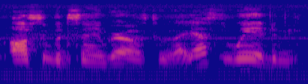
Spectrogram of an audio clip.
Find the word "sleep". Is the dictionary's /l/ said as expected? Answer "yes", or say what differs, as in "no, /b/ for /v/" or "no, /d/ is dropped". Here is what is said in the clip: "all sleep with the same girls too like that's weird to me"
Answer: no, /l/ is dropped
